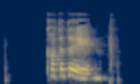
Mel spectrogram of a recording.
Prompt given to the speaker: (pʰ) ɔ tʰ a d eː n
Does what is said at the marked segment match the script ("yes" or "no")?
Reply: no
